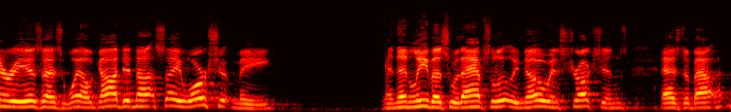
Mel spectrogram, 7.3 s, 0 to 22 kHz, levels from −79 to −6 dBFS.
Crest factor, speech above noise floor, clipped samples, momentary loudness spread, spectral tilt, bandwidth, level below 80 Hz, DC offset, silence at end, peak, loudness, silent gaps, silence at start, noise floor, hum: 16 dB; 41 dB; under 0.1%; 10 LU; -4.5 dB/octave; 14 kHz; -84 dBFS; under 0.1%; 0 s; -16 dBFS; -32 LUFS; none; 0 s; -73 dBFS; none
